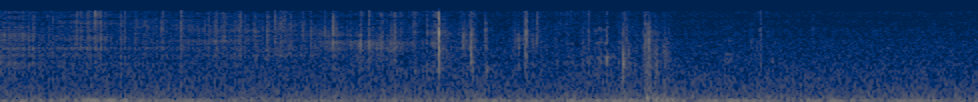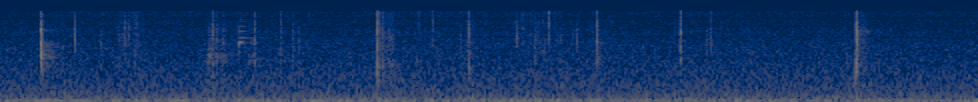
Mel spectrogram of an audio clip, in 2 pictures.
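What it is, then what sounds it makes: Soap bar being scraped. A box-cutter blade slices and scrapes the purple glitter coating off a solid, palm-sized oblong bar of soap with a translucent orange interior, held in the hand, while other soaps lie untouched nearby. Soft, bright scraping and crackling runs throughout, broken by a few sharp, quick clicks as the blade cuts. A steady low hum sits underneath.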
